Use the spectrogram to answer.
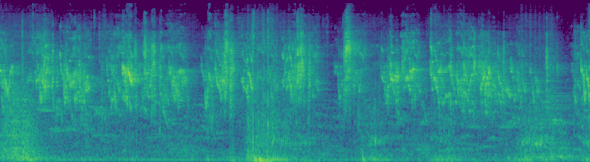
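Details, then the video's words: Colony of budgerigars chattering together; dense high chirps and scratchy warbled notes in repeated bursts, with low background rumble. "Budgies Parrot colony Parrot colony setup Parrot Talking Parrot video Parrot chirping sound"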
